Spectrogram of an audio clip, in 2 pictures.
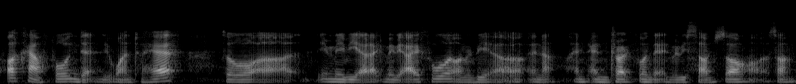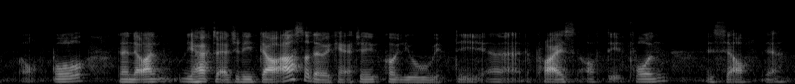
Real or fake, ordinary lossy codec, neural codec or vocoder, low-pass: fake; none; codec, 16 kHz, 2 kbps, FunCodec, trained on LibriTTS, 25 frames a second; none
